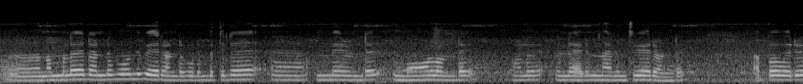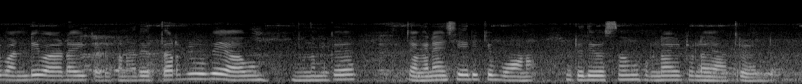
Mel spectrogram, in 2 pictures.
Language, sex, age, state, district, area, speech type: Malayalam, female, 60+, Kerala, Thiruvananthapuram, rural, spontaneous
